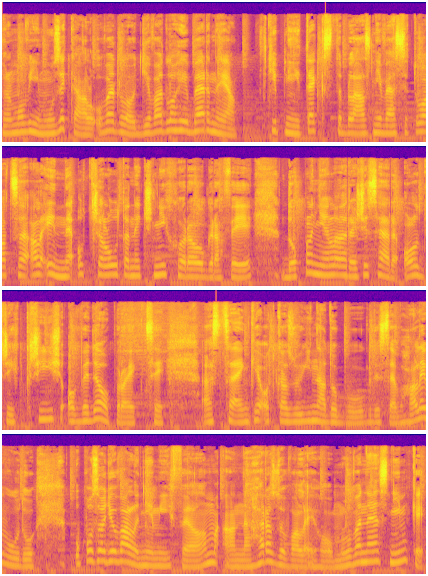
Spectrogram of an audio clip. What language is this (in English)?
Czech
